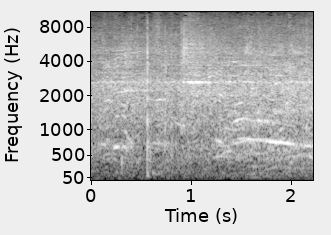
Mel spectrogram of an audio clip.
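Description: A football kicked once on a dirt pitch, a single sharp thud about half a second in, over crowd voices and shouting.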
